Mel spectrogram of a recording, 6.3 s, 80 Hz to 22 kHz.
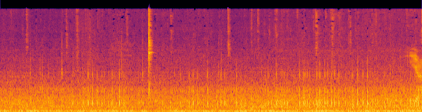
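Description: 2023 VW Amarok pickup driving on a bumpy gravel road: a steady low rumble of engine and tyres on gravel, with scattered ticks and one sharper tick about two seconds in.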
